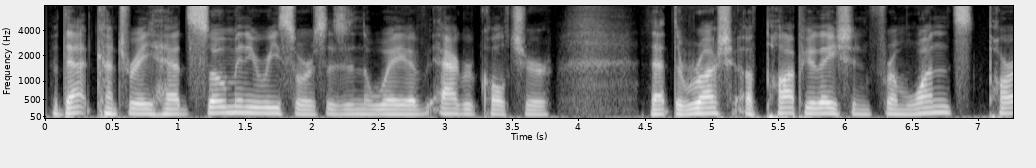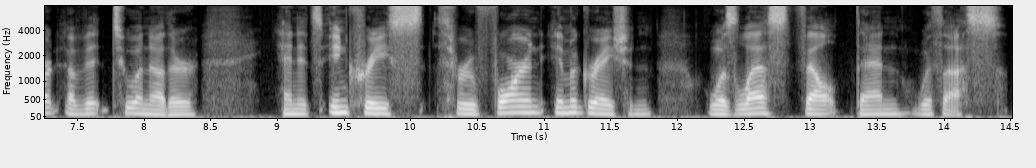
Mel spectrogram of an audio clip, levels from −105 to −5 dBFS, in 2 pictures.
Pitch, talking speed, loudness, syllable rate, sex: 130 Hz, 150 wpm, -21 LUFS, 4.6 syllables/s, male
